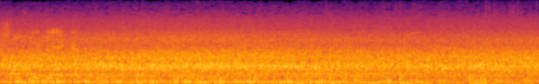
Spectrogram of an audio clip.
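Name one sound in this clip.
A large stadium crowd cheers and chants loudly and steadily.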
